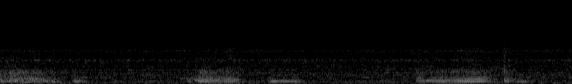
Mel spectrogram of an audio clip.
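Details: Cavalier King Charles Spaniel puppies, blenheim-coloured and two weeks old, resting together in a home puppy pen: repeated low, throaty grunts and snuffles in uneven bursts, with a soft click near the end.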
